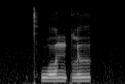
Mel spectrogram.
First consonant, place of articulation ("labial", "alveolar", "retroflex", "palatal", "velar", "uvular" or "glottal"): velar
